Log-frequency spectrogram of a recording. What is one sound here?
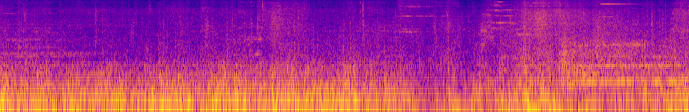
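A huge dragon rumbles with a deep, steady roar.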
